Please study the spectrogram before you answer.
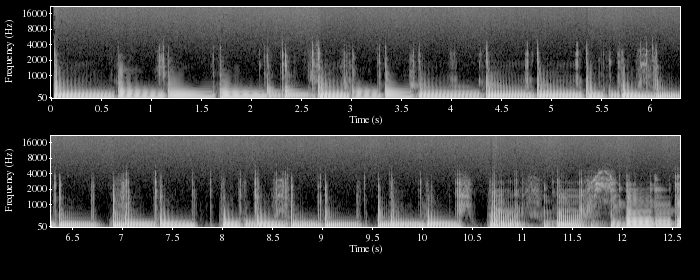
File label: Funky Bass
